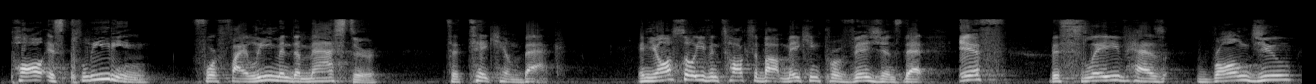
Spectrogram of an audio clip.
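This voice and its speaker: A young man from Haiti, a church intern, giving announcements and a sermon in an earnest, measured way with frequent ums. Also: fairly high pitch, a little mellow, breathy edge.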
